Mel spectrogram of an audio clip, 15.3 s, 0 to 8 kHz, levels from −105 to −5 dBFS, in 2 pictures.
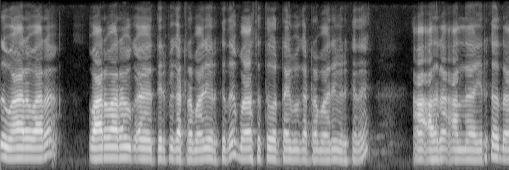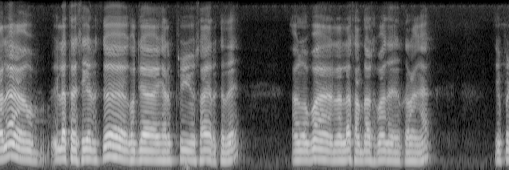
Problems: background sounds at intervals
